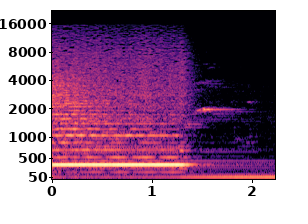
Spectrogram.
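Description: Amplified guitar holding one loud sustained note, cut off abruptly about one and a half seconds in, with a quieter ringing left behind.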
